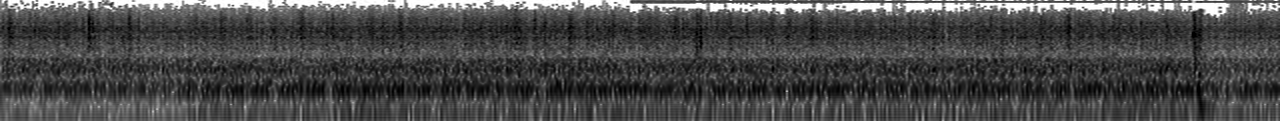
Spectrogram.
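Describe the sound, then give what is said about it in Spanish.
A car engine idles steadily while the driver steps out, a continuous low rumbling hum that holds an even level throughout with no revving. “Se apea sin apagar el motor y se acerca a ella caminando.”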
